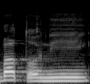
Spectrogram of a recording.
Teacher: লাকা মা ফি বাতনি, বাত তোয়া সাকিন, তোয়া কলকলার হরফ, আওয়াজে টক্কর খাবে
